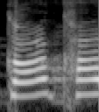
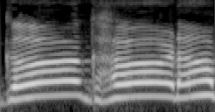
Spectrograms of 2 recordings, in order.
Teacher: जब आपने क खा बोला होगा तो कंपन आपको गले के अंदर लगा होगा, लेकिन जैसे ही आपने ग घ ड़ बोला होगा कंपन आपकी उंगली पर आ गया होगा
